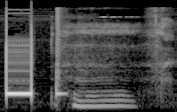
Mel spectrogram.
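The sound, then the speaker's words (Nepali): A telephone line tone sounds as a phone call is cut off. A loud, short electronic tone burst is followed by a longer, steady, lower tone that lasts under a second and then drops away, leaving faint residue. “केही कारणवश काटियो होला तपाईँको phone”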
